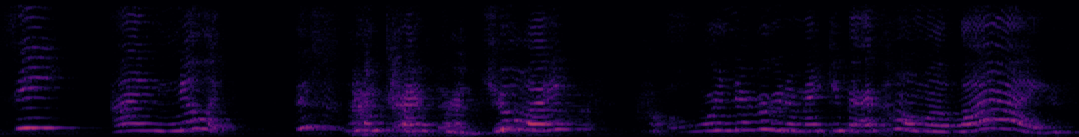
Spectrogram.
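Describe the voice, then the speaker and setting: A performer voicing a childlike, excitable puppet in a children's show, exclaiming and stammering, easily frightened. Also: very high-pitched, normal speed, a little hiss or hum. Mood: worried. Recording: roomy echo, distant mic.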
